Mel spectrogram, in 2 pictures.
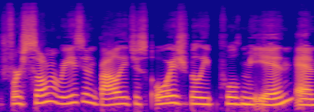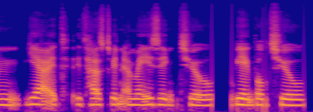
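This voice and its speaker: Young woman, friendly storyteller, mid-pitched, dry close sound. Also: fairly even intonation, normal speed, vocal fry, a little mellow, dry recording. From Netherlands. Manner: friendly, storytelling, light laughs. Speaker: podcast guest, entrepreneur. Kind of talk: casual interview conversation. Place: Bali, remote call.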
